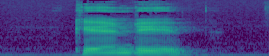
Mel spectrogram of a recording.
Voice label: "dog", Weri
